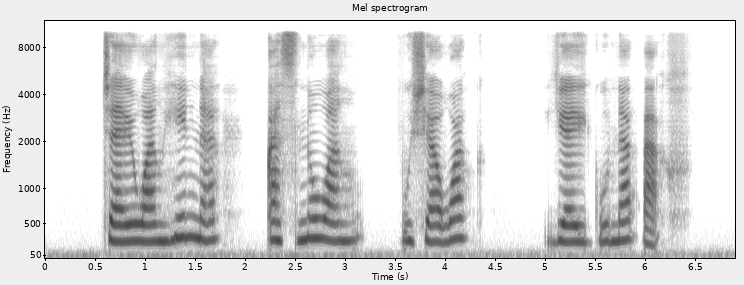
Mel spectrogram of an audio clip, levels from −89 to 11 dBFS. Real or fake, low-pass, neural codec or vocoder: fake; 9.9 kHz; autoencoder, 22.05 kHz, a latent of 192 numbers a frame, VITS, trained on many speakers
